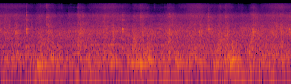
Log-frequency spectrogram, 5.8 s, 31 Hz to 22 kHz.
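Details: Heidelberg Cylinder diecutter Model S 21x28, missing some handles and the front cover, with safety cover and gears in great shape: steady mechanical clatter with an even, unhurried thump each cycle, no grinding or knocking. Normal smooth running.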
